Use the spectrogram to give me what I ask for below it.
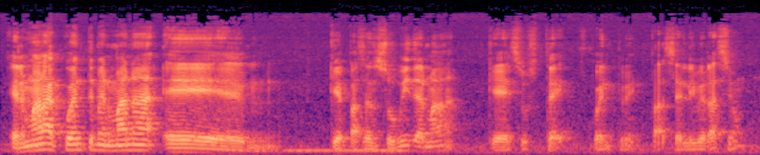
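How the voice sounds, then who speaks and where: A man interviewing a woman from his church, prompting her slowly and gently. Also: fairly low pitch, big pitch swings, creaky, slight background noise. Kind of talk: interviewing a congregant.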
